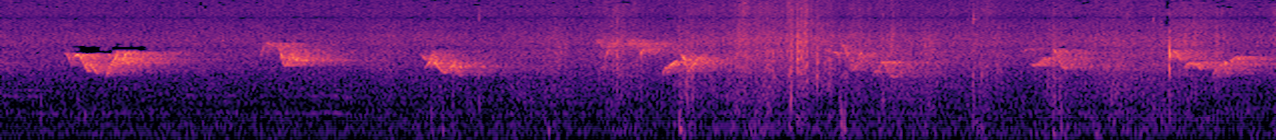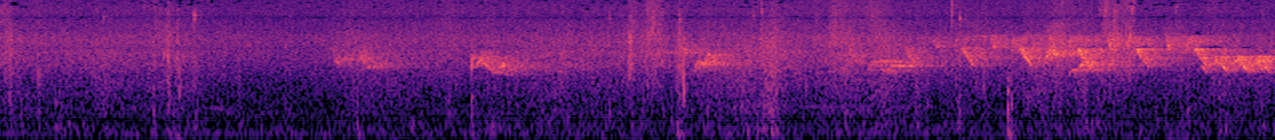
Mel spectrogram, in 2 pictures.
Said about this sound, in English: That's the oven bird again.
